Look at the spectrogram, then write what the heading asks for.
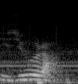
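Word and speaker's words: caesura: son the opening word and sizura this is pronounced izura a break between words within the metrical foot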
